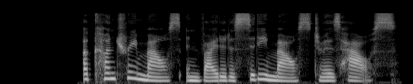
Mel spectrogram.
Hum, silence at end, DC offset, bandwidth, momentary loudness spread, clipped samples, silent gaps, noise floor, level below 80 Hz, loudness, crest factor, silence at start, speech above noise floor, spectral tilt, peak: none; 0.2 s; under 0.1%; 12 kHz; 7 LU; under 0.1%; none; under -90 dBFS; -62 dBFS; -23 LUFS; 16 dB; 0.85 s; over 67 dB; -5 dB/octave; -8 dBFS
